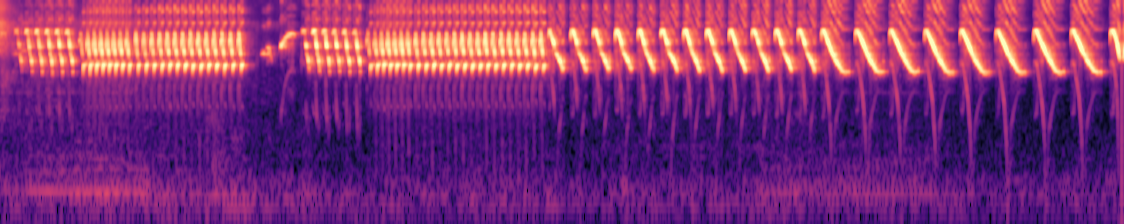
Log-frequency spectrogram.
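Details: Kenari Nusantara canary in full song, kept as a master recording for teaching other birds to sing: two long buzzy rattling trills, then a fast series of sharp downslurred whistled notes repeated over and over.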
